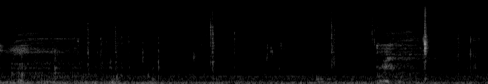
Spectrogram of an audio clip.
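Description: Close-up chewing of food, with scattered wet mouth clicks and smacks and a sharper click shortly before the end.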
